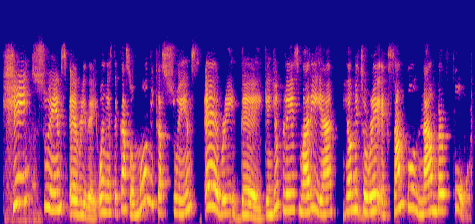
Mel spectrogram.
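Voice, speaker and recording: A woman's voice: high voice, slow pace, hardly any pauses, a bit bright, lo-fi sound. Give me a patient woman English teacher on a call. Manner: explains patiently, switches into English examples. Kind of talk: online class instruction.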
